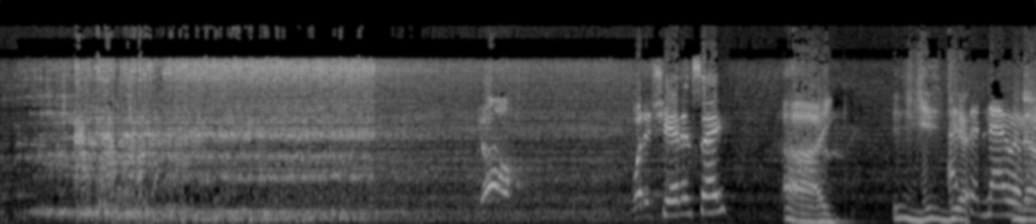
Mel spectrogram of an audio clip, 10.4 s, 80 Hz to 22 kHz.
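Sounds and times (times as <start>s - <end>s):
toilet flushing with a 9-volt battery dropped into it: 0.0s - 4.7s
speech: 6.5s - 8.4s, 9.0s - 10.3s.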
